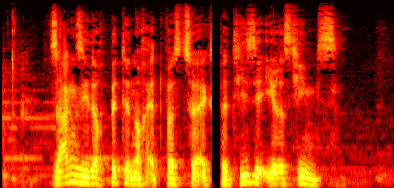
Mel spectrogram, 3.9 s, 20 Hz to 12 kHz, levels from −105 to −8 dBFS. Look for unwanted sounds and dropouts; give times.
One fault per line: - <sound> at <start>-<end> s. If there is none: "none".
- dropout at 2.1-2.2 s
